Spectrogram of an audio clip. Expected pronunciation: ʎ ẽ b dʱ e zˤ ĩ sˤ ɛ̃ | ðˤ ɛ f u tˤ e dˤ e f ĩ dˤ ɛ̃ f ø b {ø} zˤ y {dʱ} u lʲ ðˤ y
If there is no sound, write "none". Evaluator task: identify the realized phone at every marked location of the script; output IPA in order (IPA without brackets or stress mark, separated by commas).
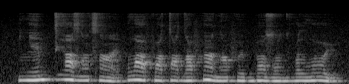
ø, dʱ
